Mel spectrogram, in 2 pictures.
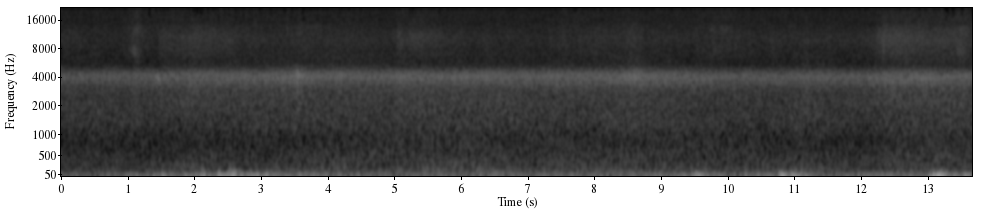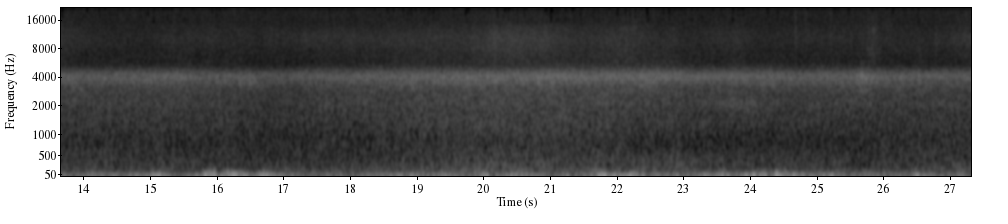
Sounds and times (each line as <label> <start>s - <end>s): waves 3.1s - 15.8s
waves 16.5s - 27.3s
